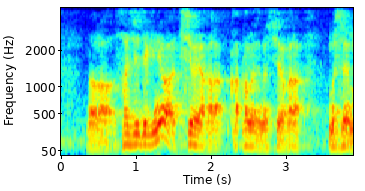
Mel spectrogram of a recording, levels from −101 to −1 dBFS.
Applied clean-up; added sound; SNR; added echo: none; none; none; reverberation time 2.0 s.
